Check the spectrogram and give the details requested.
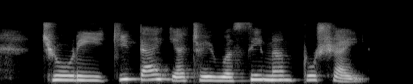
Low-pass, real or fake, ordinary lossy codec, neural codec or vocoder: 7.2 kHz; fake; MP3, 64 kbps; codec, 16 kHz, 1 kbps, X-Codec, HuBERT features, trained on balanced general audio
